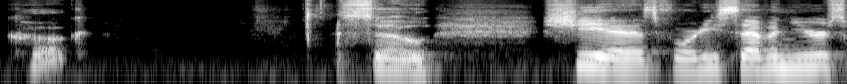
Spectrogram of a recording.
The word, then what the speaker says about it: Koch: And her last name is spelled Koch, but I think she pronounces it Cook.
